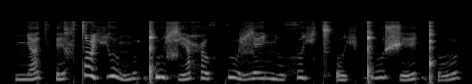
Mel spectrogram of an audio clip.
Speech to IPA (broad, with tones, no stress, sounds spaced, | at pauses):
ɲ a˩˥ t͡sʼ e˩˥ x tˤ u˥˩ ç o˥˩ ŋ u˧ ǃʼ u˥˩ ɕ e˩˥ ħ o˧ x k u˥˩ ɮ e˧ ɲ u˩ x ʊ˥˩ ç t͡sʼ o˩ ç ɡ͡ǃ u˥ ʃ e˩˥ ǃʼ ʊ˩˥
